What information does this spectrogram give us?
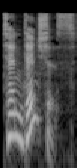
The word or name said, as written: tendentious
